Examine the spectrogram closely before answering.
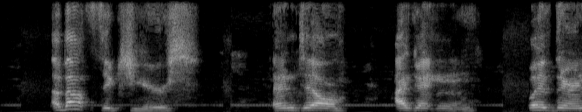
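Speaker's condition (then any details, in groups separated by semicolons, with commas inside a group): Cerebral palsy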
